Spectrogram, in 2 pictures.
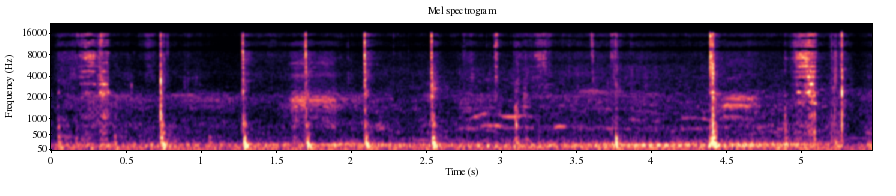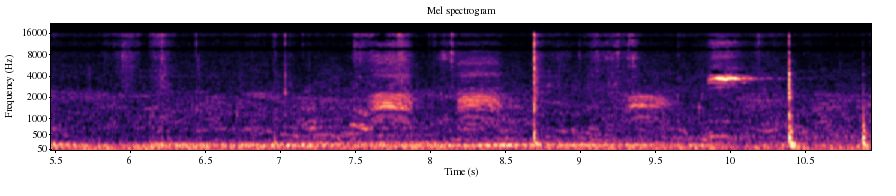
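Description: A heavy knife strikes a wooden log chopping block in sharp knocks at irregular intervals as a red snapper is cut up. Crows caw repeatedly over a steady low background hum.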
